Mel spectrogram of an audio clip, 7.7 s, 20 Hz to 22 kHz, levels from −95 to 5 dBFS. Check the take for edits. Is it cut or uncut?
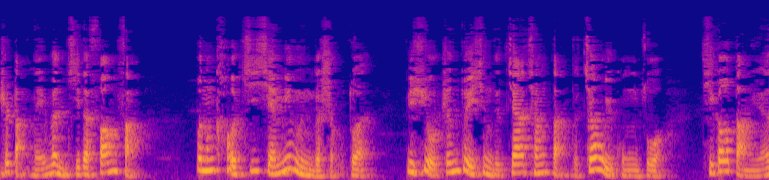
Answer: uncut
